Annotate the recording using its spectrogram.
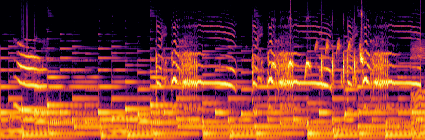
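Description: A rooster crows three times, each a long call ending on a held note, over light keyboard music with a bass line. Just after the start comes a short falling meow from a cat.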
